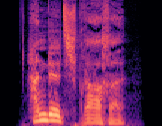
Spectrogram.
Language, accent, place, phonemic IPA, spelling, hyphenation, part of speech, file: German, Germany, Berlin, /ˈhandəlsˌʃpʁaːxə/, Handelssprache, Han‧dels‧spra‧che, noun, De-Handelssprache.ogg
- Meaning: trade language, lingua franca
